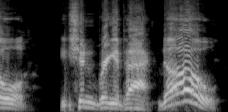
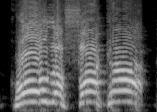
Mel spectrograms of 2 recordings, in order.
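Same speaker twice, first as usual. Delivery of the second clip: slow, much higher and louder yell; mock shout; 10 semitones higher, 6 dB louder, slower than usual. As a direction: bark it like a fed-up rival. Mocking rival's retort.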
